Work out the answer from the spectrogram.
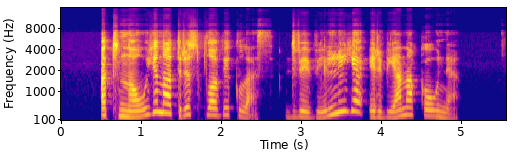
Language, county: Lithuanian, Vilnius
